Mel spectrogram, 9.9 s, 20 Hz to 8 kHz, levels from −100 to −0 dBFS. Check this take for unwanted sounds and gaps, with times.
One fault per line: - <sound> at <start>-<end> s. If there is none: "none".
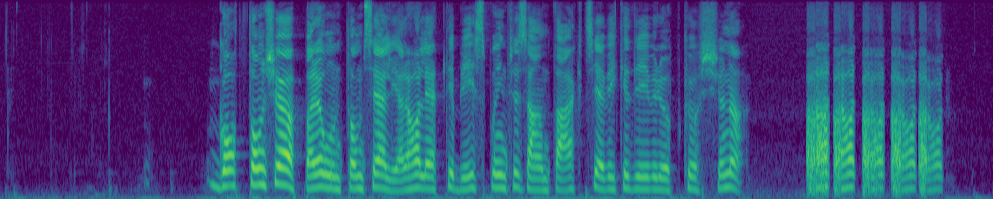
- laugh at 8.1-9.4 s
